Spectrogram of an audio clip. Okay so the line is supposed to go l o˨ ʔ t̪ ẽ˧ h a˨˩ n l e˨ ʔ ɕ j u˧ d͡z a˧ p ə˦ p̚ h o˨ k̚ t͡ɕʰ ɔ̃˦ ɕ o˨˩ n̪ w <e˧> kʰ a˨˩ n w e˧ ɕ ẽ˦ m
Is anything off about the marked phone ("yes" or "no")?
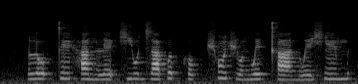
no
